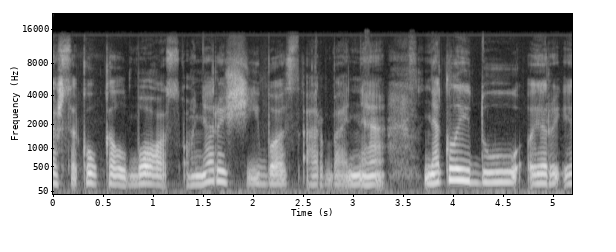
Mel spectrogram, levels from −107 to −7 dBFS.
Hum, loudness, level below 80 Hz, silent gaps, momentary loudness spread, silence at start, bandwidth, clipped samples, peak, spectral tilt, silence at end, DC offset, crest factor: none; -26 LUFS; -54 dBFS; none; 10 LU; 0 s; 15.5 kHz; under 0.1%; -8 dBFS; -5 dB/octave; 0 s; under 0.1%; 16 dB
